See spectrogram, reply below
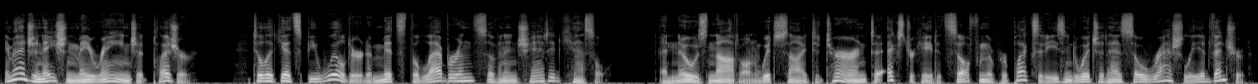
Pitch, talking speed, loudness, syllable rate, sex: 115 Hz, 175 wpm, -18 LUFS, 5.6 syllables/s, male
